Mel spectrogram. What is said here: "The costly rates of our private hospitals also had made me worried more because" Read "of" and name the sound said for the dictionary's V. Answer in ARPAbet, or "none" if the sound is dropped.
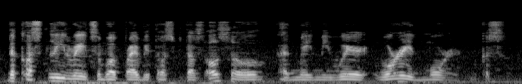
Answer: B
